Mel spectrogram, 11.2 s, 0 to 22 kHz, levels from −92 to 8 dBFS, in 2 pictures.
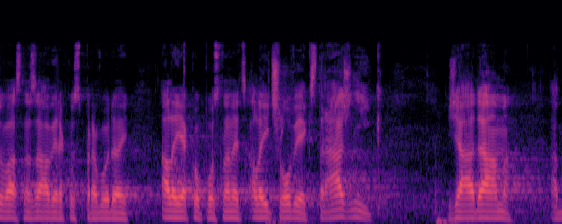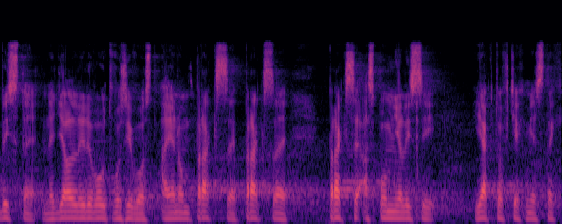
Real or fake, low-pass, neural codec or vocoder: real; 9.9 kHz; none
